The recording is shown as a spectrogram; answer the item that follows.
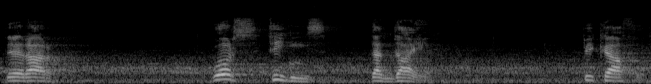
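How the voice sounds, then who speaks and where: Game gladiator, male: beaten and grave, high voice, extremely slow halting delivery, echoing hall with noise. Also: expressive. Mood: solemn. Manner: halting, solemn, cautioning. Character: defeated male arena fighter, grave and halting. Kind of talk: video game cutscene acting.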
